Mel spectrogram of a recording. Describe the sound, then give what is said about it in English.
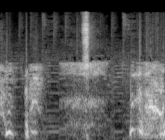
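Rough throat clearing, a few harsh guttural bursts: two quick ones at the start and a longer rasping one after a short pause, fairly loud and with no talk. “that McRib is really doing a number on you. Ah, a lot of grease in my throat, sorry.”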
